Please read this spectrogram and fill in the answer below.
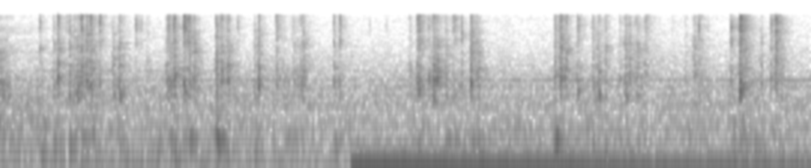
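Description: Computer keyboard typing: irregular runs of quick key clicks. A steady background noise comes up about halfway through.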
